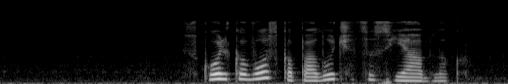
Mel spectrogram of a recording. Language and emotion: Russian, neutral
